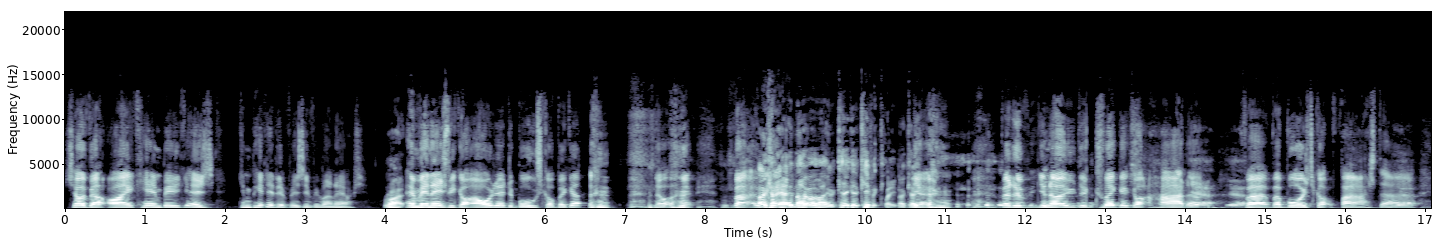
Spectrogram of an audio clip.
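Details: Adult man with cerebral palsy from birth, caused by oxygen loss to the brain during delivery (a brain injury); he says his thinking and articulation are intact; dysarthria (cerebral palsy).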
